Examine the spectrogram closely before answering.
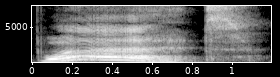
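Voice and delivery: high, drawn-out falling shout; calling back. A narrator's reading. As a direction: answer a parent's call with a long high holler. Froggy answers dad's call.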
